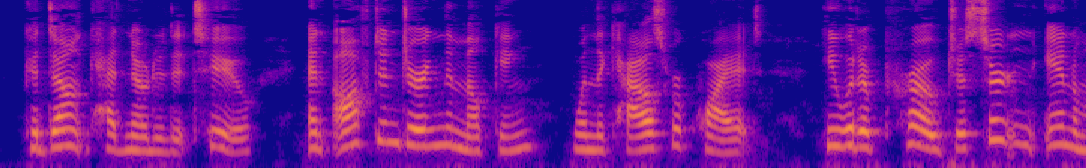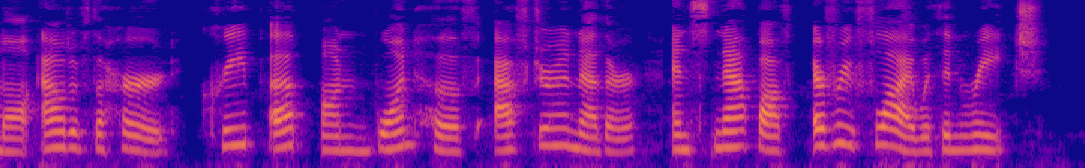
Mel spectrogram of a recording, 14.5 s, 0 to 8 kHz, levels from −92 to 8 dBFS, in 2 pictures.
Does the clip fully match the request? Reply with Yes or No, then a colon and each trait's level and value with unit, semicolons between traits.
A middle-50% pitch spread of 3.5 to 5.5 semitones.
Yes: average, 4.4 semitones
